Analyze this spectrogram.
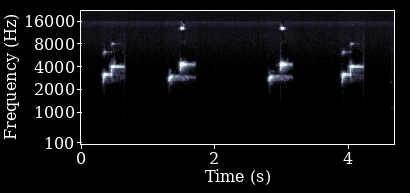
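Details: European goldfinch, clean recording from 2020: four short two-part phrases, each a low chip rising into a higher whistled note, spaced about a second apart in silence.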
